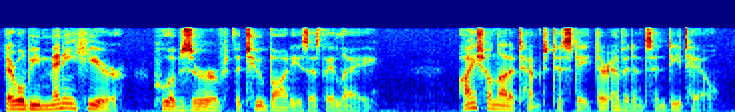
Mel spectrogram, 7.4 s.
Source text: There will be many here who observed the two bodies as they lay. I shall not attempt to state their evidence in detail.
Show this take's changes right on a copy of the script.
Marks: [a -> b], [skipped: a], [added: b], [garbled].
There will be many here who observed the two bodies as they lay. I shall not attempt to state their evidence in detail.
